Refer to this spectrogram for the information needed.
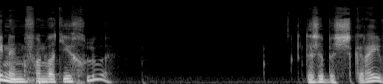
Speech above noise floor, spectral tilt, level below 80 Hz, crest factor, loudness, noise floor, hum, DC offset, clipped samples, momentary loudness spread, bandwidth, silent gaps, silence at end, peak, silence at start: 42 dB; -5.5 dB/octave; -44 dBFS; 18 dB; -19 LUFS; -59 dBFS; none; under 0.1%; under 0.1%; 10 LU; 15.5 kHz; none; 0 s; -2 dBFS; 0 s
